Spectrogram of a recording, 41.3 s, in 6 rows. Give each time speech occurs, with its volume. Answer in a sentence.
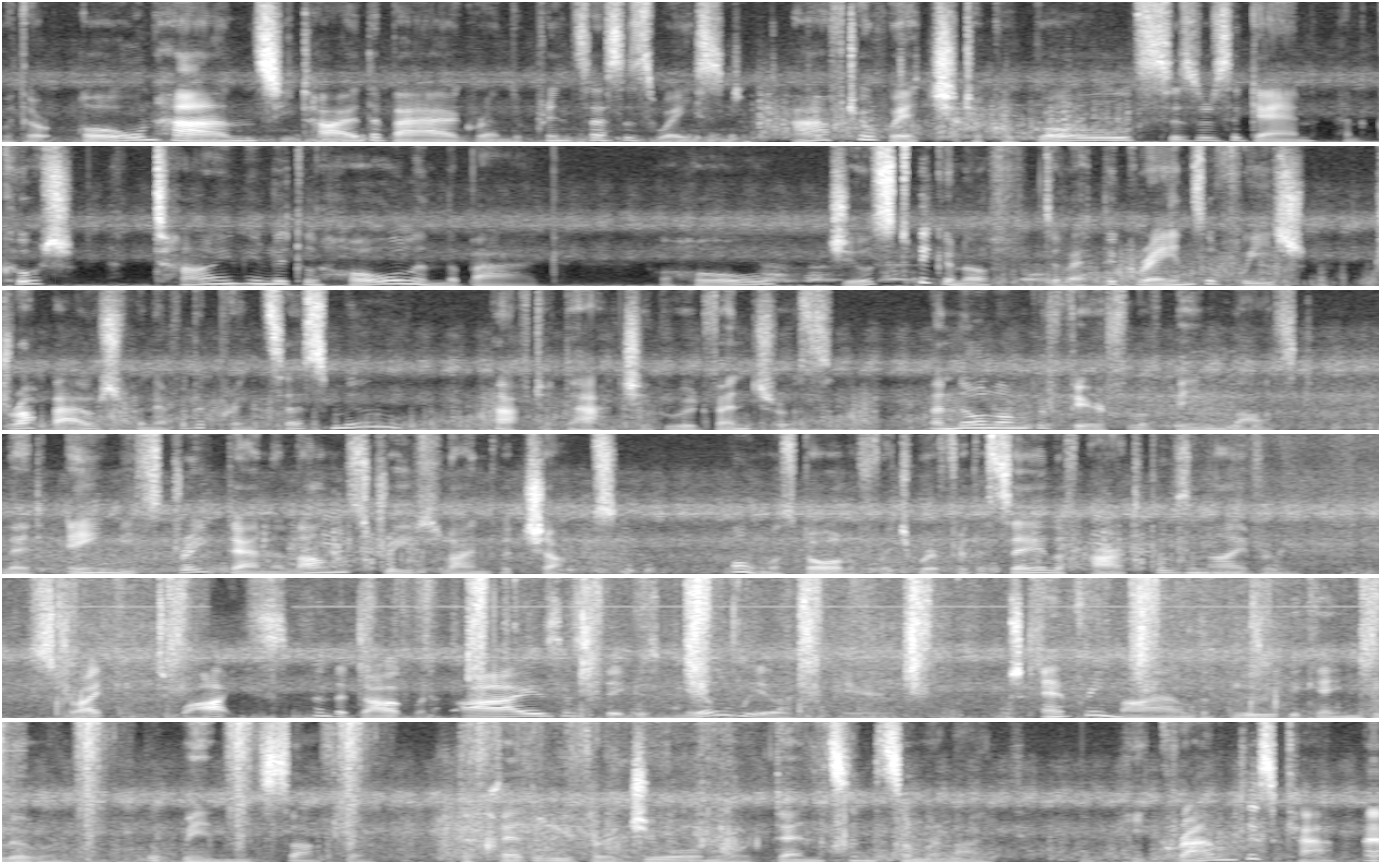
The speech can be heard from 0.0 to 41.2 s, at a steady volume.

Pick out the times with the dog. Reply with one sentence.
You can hear the dog from 10.7 to 12.3 s.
